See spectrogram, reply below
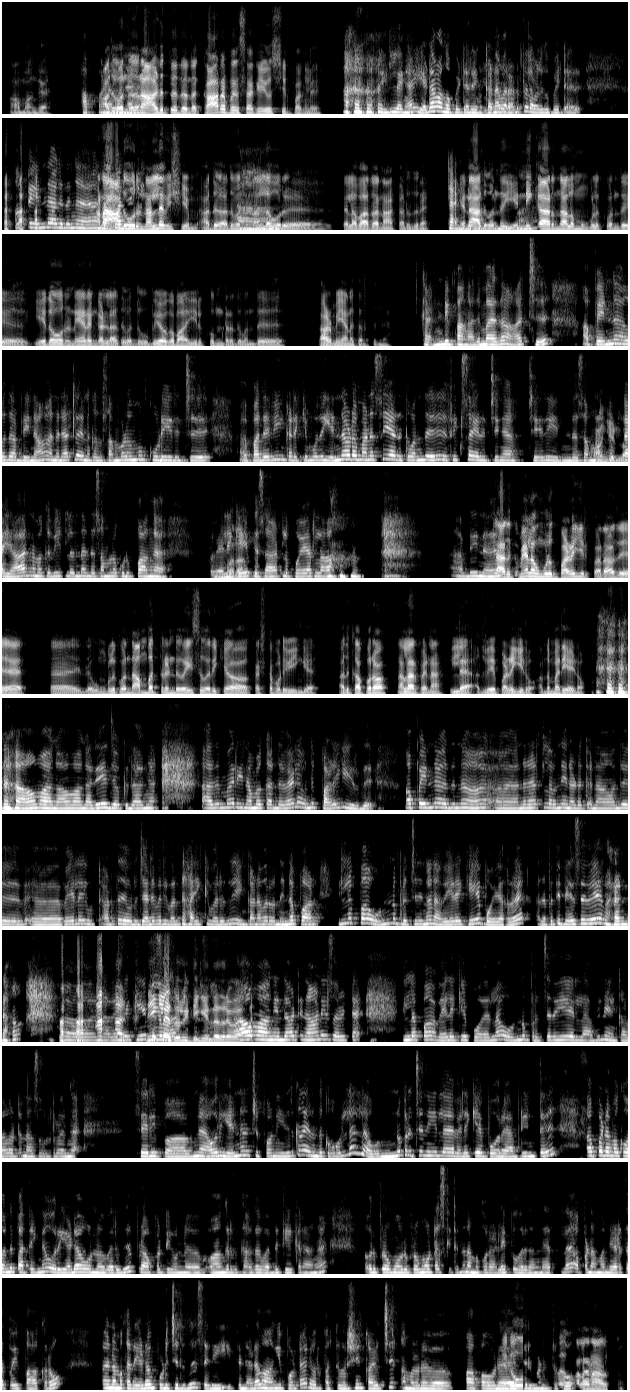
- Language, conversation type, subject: Tamil, podcast, குறைந்த சம்பளத்தோடு மகிழ்ச்சியாக வாழ முடியுமா?
- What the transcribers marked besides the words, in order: laugh; tapping; laugh; other background noise; "பேசாம" said as "பெசாட்ல"; laugh; laugh; laughing while speaking: "வேண்டாம்"; laugh; laughing while speaking: "நீங்களே சொல்லிட்டீங்க இந்த தடவ"; in English: "பிராப்பர்ட்டி"; in English: "புரமோட்டர்ஸ்"; unintelligible speech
